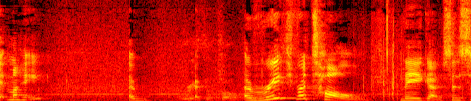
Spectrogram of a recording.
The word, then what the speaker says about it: erythritol: Erythritol.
